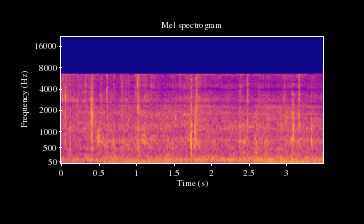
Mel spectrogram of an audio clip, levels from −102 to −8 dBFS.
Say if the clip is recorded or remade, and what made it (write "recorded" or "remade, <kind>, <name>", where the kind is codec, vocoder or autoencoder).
remade, codec, SNAC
